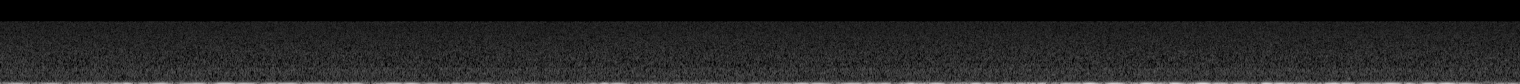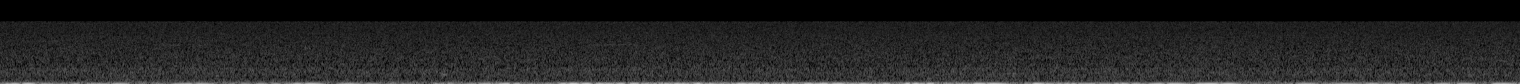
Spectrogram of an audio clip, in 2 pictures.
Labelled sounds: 21.1	21.4	killer whale, northern resident, G clan, 2.4 to 2.5 kHz

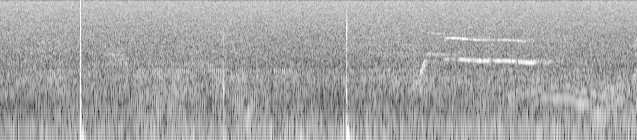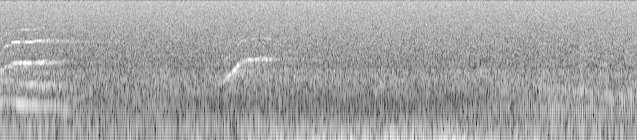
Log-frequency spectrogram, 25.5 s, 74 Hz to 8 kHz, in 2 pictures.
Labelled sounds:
8.5	10.7	humpback whale, 0.93 to 2.7 kHz
12.7	13.8	humpback whale, 0.80 to 3.1 kHz
17.4	18.2	humpback whale, 0.80 to 1.2 kHz

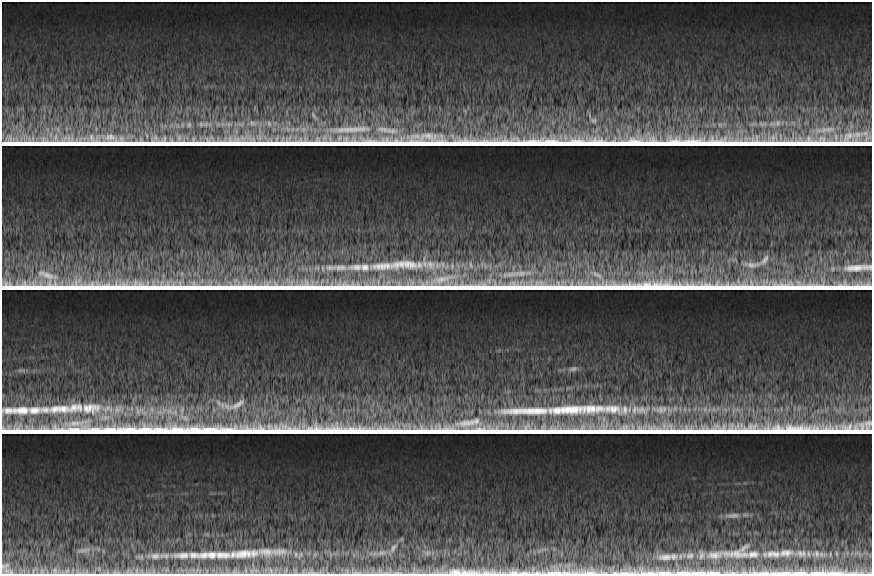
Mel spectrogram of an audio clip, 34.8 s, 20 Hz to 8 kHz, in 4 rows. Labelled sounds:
22.9	23.2	humpback whale, 1.3 to 1.5 kHz

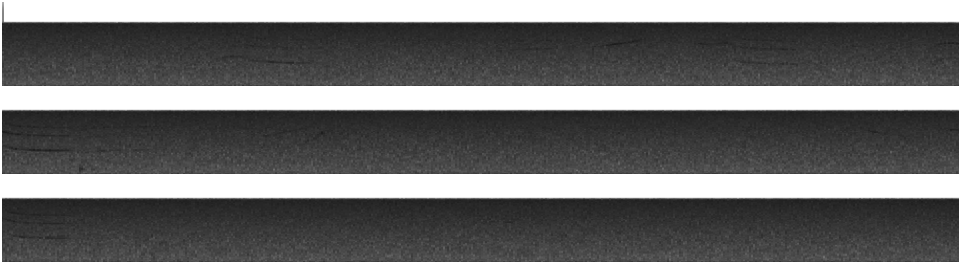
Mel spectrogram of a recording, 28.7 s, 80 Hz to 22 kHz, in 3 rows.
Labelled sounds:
2.6	3.0	killer whale, northern resident, 1.1 to 1.3 kHz
6.0	6.4	killer whale, northern resident, 2.6 to 3.5 kHz
7.3	8.0	killer whale, northern resident, 1.1 to 3.8 kHz
9.4	10.3	killer whale, northern resident, 1.2 to 4.0 kHz
19.1	19.8	killer whale, northern resident, 1.2 to 4.2 kHz

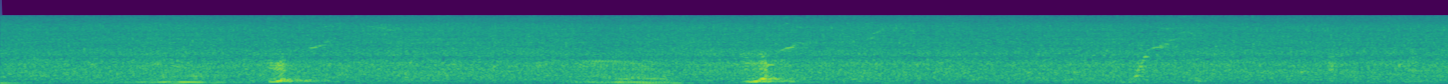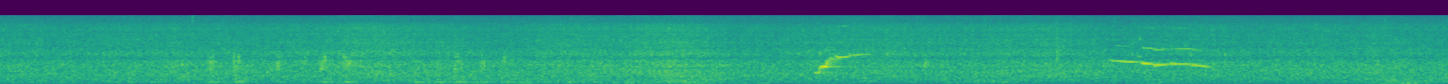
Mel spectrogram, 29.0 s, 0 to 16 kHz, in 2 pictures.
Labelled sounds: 5.8	6.2	humpback whale, 0.94 to 1.1 kHz
22.7	23.2	humpback whale, 0.78 to 1.4 kHz
25.5	26.6	humpback whale, 0.78 to 1.9 kHz

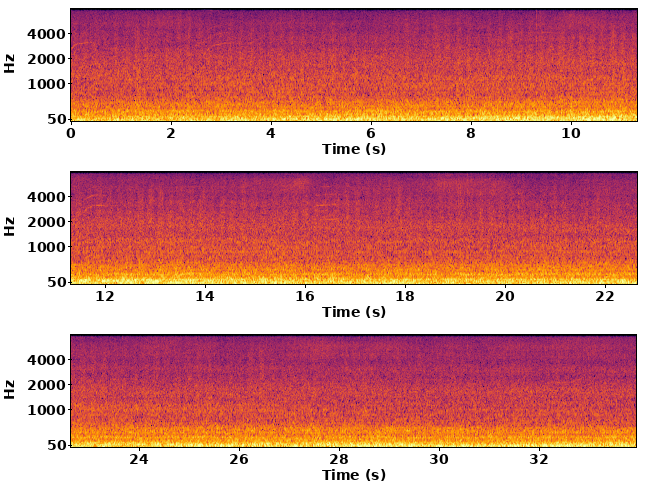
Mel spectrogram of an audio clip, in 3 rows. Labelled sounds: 11.5	12.0	killer whale, 2.7 to 4.3 kHz

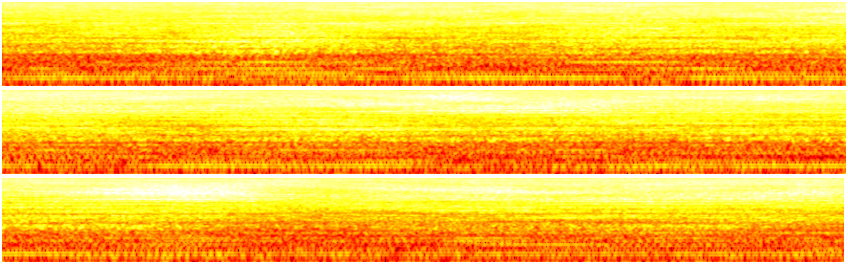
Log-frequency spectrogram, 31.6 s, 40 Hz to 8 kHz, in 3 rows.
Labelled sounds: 15.7	16.0	vessel noise, 2.1 to 2.4 kHz
19.1	19.4	vessel noise, 4.7 to 4.9 kHz

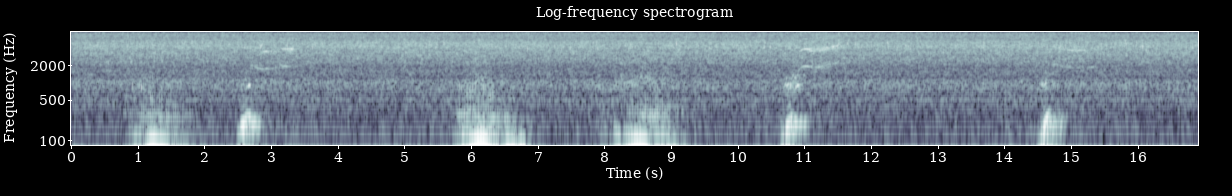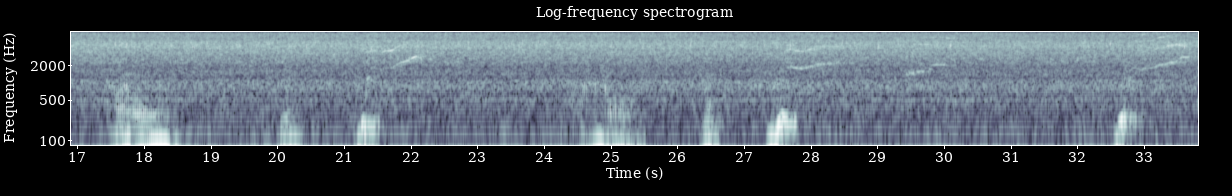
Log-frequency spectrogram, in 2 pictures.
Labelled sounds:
2.7	3.4	humpback whale, 1.7 to 4.1 kHz
10.9	11.6	humpback whale, 1.7 to 4.1 kHz
14.7	15.3	humpback whale, 1.8 to 4.0 kHz
21.5	22.2	humpback whale, 1.7 to 4.3 kHz
27.6	28.5	humpback whale, 1.8 to 4.0 kHz
29.4	30.0	humpback whale, 1.3 to 2.2 kHz
32.8	33.6	humpback whale, 1.7 to 4.9 kHz

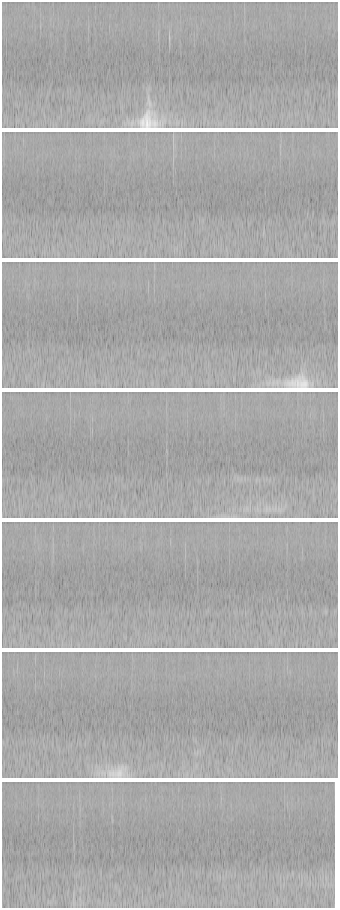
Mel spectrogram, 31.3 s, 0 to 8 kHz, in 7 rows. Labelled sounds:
16.5	16.8	humpback whale, 0.88 to 1.1 kHz

